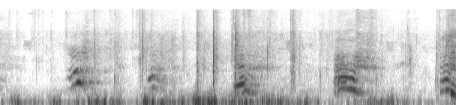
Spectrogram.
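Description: A dog giving several short, high whining yelps, each rising and falling in pitch, over low thumping rumble from handling or wind on the microphone.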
